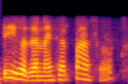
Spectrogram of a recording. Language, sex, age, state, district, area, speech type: Odia, female, 45-60, Odisha, Angul, rural, conversation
